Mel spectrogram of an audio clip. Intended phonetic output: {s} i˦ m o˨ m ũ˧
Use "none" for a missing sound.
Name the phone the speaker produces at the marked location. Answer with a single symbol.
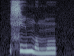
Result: s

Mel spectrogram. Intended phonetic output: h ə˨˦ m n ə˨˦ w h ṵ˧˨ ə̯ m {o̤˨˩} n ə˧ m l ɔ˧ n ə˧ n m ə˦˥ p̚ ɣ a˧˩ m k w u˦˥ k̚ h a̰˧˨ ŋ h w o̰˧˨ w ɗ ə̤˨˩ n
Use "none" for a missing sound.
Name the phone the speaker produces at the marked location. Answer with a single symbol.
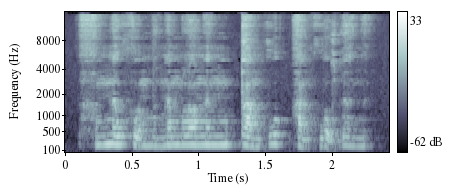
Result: o̤˨˩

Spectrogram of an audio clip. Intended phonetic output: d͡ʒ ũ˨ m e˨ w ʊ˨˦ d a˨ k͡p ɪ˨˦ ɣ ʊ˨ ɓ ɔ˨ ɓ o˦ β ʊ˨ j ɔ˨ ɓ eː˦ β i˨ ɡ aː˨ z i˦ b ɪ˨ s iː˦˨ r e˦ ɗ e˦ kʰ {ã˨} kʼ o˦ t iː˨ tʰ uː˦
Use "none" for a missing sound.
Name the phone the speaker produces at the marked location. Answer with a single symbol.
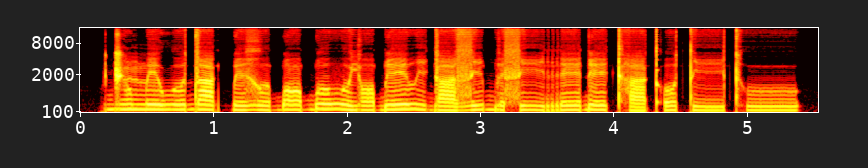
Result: a˨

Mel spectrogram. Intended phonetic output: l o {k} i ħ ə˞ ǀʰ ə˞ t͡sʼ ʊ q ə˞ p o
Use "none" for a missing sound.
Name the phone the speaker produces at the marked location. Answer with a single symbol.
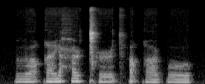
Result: q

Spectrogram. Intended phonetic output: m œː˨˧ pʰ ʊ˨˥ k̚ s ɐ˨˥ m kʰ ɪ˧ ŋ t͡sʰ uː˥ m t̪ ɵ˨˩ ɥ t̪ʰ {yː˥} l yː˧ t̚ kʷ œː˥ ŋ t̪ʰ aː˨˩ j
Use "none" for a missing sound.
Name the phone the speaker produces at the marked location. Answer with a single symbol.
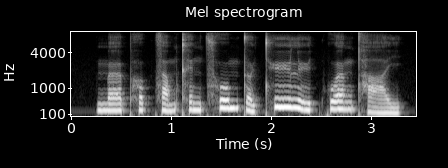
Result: yː˥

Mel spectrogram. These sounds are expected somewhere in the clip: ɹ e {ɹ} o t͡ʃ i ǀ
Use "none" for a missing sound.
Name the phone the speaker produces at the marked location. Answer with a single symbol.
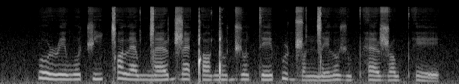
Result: w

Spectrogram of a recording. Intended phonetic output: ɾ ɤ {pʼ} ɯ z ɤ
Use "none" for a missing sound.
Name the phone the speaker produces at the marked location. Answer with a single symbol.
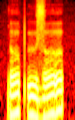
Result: pʼ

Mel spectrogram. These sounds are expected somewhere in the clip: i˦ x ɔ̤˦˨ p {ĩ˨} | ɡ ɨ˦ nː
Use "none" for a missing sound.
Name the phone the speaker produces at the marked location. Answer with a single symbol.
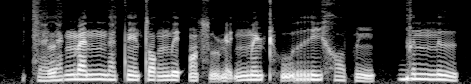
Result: ĩ˨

